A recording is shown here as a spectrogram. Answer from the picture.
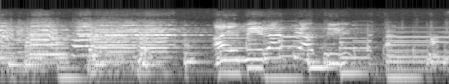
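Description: Salsa orchestra playing live: brass carrying the melody over a bass line and Latin percussion.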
